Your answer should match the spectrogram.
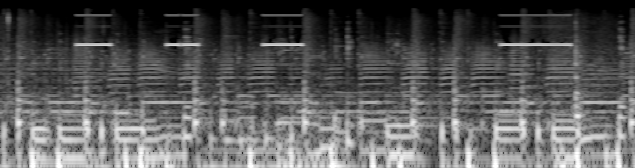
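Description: Background music with a steady beat, over which a multimeter's continuity tester sounds four short, high, steady beeps as its probe touches the terminals of a rotary drum switch. The last beep is the longest. Each beep marks a closed connection between the probed terminals.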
